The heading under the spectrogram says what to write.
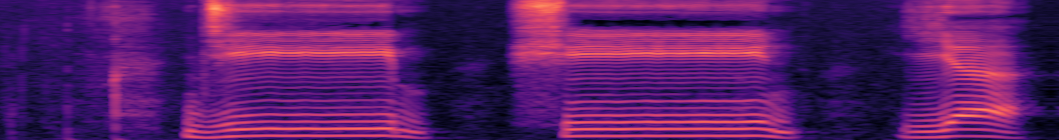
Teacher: زبان کا بیچ اور اس کے مقابل اوپر کا تالو، یعنی زبان کا جو سینٹر والا حصہ ہوتا ہے، یہاں پر آپ دیکھ لیں، یہ زبان کا سینٹر والا حصہ، یہاں پہ جیم، شین اور یا ادا ہوتے ہیں، یہاں سے آپ سینٹر سے ادا ہوتے ہیں۔ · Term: حروف شجریہ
